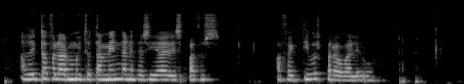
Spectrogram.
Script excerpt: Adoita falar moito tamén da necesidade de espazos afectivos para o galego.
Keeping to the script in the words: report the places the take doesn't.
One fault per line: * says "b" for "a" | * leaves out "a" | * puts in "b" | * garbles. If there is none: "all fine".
all fine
